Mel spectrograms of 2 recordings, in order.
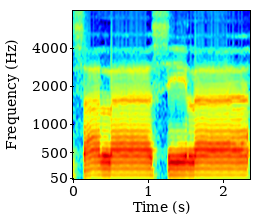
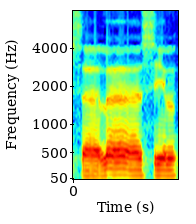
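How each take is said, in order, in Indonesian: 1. Kata ini berakhir dengan bunyi vokal. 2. Kata ini berakhir dengan konsonan, vokalnya dihilangkan. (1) "nggak boleh teman-teman salah sila, nggak boleh" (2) "berarti ini harus dibaca sukun"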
